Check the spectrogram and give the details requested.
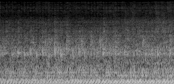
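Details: Sawmill diesel, just over 30 hours, idling after cold start below freezing in Wisconsin, glow plug used, unused two weeks: steady even low chug, no knocks or misses, running smoothly while warming.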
